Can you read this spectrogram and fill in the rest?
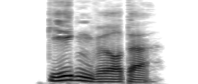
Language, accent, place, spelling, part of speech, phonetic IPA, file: German, Germany, Berlin, Gegenwörtern, noun, [ˈɡeːɡn̩ˌvœʁtɐn], De-Gegenwörtern.ogg
- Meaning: dative plural of Gegenwort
